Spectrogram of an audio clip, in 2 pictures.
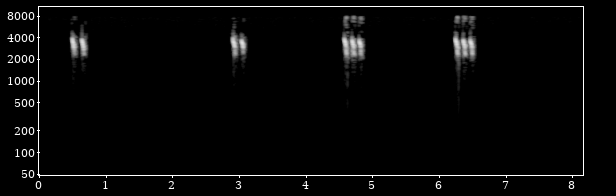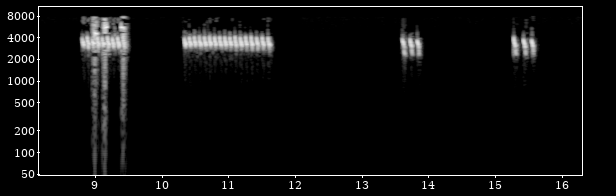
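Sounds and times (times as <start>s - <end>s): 
canary chirps: 0.5s - 0.8s, 4.6s - 4.9s, 6.2s - 6.6s, 8.8s - 9.5s, 10.3s - 11.7s, 13.6s - 14.0s, 15.2s - 15.7s.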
